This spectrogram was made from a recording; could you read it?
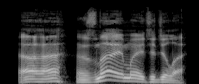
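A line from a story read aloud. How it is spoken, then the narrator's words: Short laugh. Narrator (Russian): хохотнул отец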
